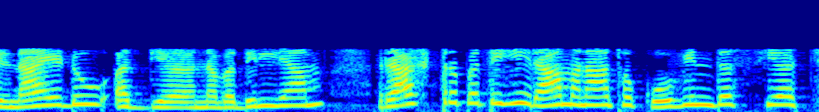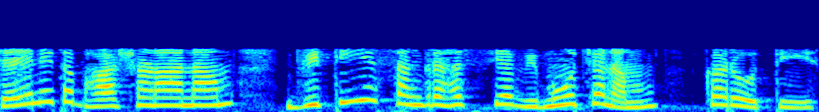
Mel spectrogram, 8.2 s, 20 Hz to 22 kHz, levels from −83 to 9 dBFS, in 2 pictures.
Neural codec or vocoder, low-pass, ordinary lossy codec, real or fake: none; 3.6 kHz; none; real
